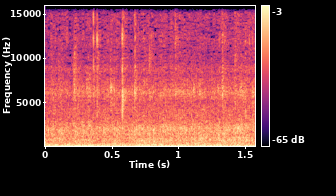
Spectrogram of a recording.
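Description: Steady rain falls outdoors on a rural property, a dense even hiss with close patter filling the whole moment, no voices.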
